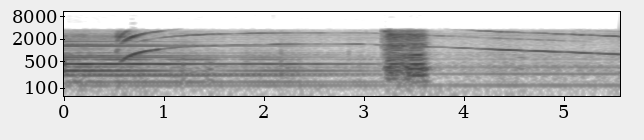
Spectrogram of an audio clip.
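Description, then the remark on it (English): An emergency vehicle siren wails loudly, its pitch rising sharply then slowly falling, with a steady engine drone beneath and a brief burst of noise midway. “I'm hearing a siren.”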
